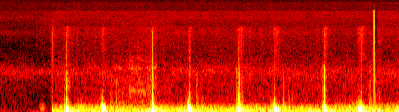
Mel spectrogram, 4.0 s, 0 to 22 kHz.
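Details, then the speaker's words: Prosthetic mitral valve: regular heartbeat near 70 a minute with a sharp, clicking metallic first heart sound, likened to a ticking wall clock. "कि इसमें जो first heart sound है, that is what in theory we called metallic. थोड़ी ज़रा जिस तरह it's actually, अगर आप उसको सुनना चाहते हैं तो कुल जिस wall clock लगी हुई होती है ना, तो sort of इस तरह की आवाज़ होती है."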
